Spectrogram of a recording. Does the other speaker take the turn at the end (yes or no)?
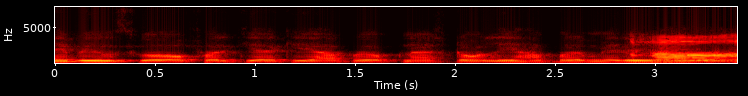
yes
